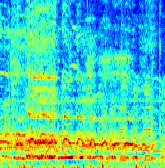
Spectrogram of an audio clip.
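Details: At a kukuak balenggek training in Ampang Kualo, Solok, several roosters crow steadily in overlapping, drawn-out tones, with soft knocks underneath.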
